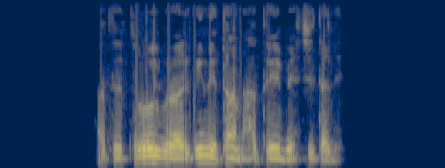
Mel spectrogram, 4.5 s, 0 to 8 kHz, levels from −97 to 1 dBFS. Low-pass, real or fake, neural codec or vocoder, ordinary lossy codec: 7.2 kHz; fake; codec, 16 kHz, 16 kbps, FreqCodec, larger model; MP3, 64 kbps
